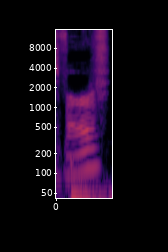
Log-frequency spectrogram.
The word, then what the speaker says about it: VRV: Also, I didn't realize that you're supposed to pronounce VRV as Verve.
